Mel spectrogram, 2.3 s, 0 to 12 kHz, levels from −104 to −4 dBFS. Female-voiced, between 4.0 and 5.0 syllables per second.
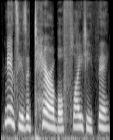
Yes: female; 4.9 syllables/s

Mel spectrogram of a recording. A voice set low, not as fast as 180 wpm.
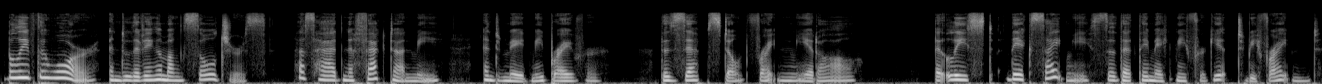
No: high, 195 Hz; average, 170 wpm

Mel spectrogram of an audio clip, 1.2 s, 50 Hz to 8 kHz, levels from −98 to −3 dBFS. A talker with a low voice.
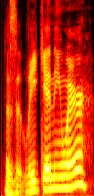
No: medium, 155 Hz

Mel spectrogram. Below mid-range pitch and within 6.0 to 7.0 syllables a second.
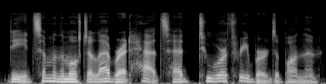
Yes: low, 115 Hz; 6.6 syllables/s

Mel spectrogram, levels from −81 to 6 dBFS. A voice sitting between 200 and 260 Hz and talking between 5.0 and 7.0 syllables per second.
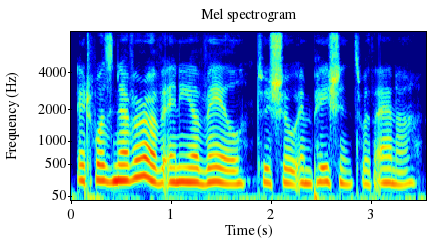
Yes: high, 220 Hz; 5.5 syllables/s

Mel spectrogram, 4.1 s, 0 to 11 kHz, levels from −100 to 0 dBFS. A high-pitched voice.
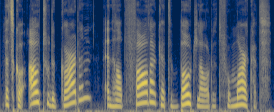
Yes: high, 235 Hz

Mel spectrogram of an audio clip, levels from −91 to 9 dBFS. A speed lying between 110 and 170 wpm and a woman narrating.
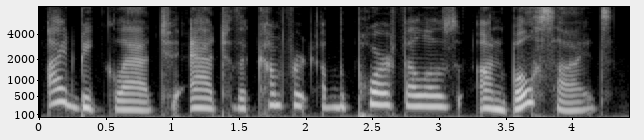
No: fast, 205 wpm; female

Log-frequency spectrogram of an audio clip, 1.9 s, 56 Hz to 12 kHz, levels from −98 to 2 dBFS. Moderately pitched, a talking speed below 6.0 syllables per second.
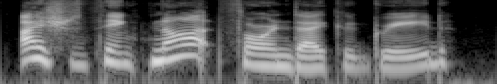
No: high, 205 Hz; 5.7 syllables/s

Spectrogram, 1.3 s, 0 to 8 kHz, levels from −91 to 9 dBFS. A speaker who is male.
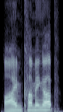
Yes: male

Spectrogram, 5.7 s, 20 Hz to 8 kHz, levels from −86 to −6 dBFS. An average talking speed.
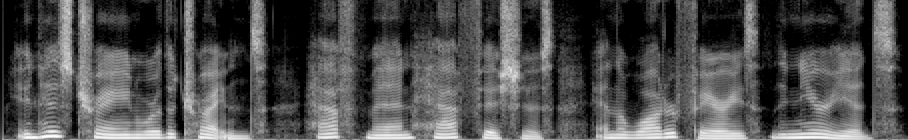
Yes: average, 170 wpm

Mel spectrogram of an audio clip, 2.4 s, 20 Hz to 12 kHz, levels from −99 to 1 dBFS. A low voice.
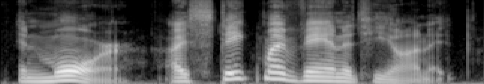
No: medium, 165 Hz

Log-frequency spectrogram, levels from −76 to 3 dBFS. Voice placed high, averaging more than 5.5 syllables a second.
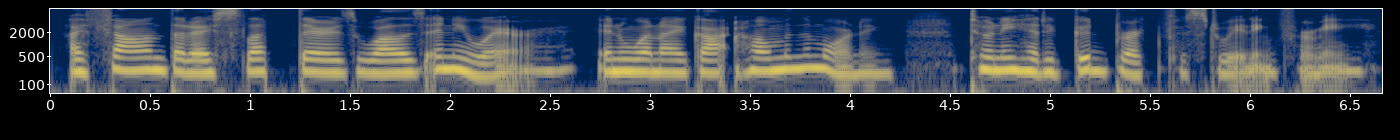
Yes: high, 215 Hz; 5.8 syllables/s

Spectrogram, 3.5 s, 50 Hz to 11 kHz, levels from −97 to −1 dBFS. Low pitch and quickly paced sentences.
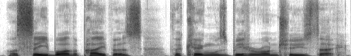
No: low, 105 Hz; average, 190 wpm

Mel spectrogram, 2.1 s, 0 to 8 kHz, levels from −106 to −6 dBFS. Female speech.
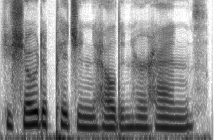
Yes: female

